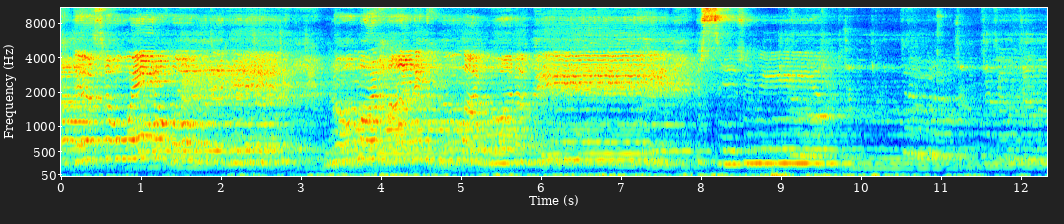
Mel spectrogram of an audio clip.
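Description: An a cappella group singing a pop arrangement with voices only and no instruments: a female lead voice over the group's held backing harmonies.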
